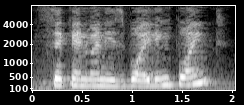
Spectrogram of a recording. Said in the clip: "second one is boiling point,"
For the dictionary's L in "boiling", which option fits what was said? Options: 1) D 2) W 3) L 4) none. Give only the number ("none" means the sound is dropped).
3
